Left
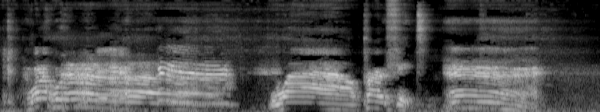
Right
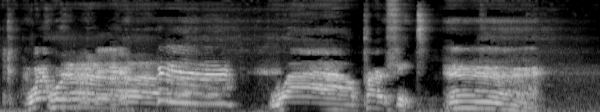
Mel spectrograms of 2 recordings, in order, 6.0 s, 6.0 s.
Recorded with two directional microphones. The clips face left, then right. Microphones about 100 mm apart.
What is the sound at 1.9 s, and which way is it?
Wail, centre (ahead or behind).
